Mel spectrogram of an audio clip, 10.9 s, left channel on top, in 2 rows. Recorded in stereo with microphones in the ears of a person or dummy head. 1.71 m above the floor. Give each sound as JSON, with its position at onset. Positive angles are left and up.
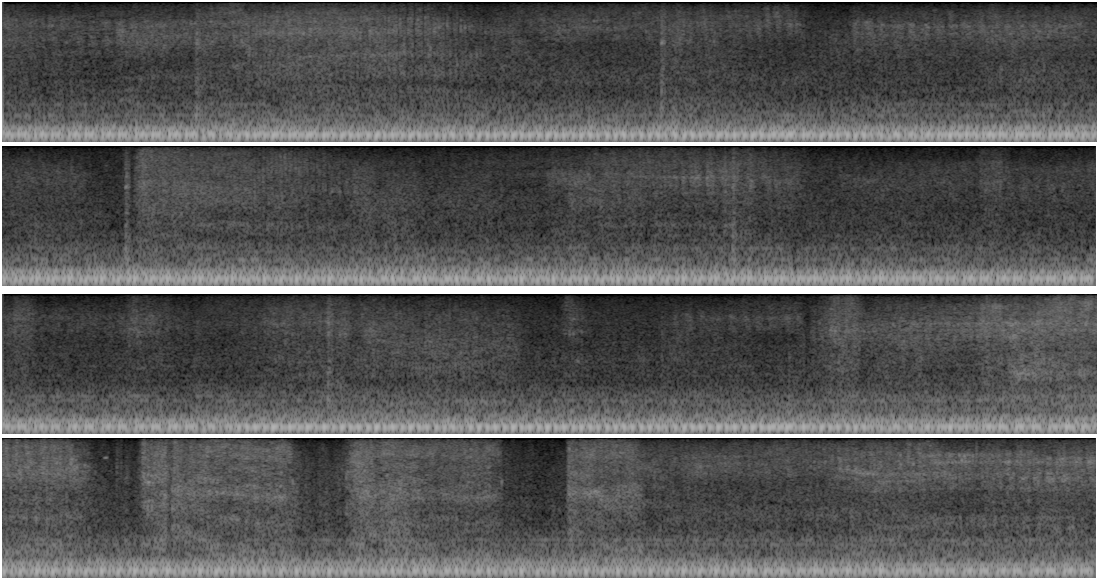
{"t": 0.0, "sound": "an engine running", "side_deg": -20, "distance_m": 1.8}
